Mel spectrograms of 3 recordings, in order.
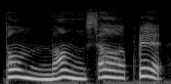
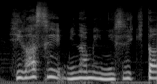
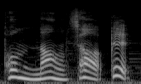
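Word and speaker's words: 東南西北: 入れん通じますねとん何シャーペイひがしみなみ西北って呼びがちなんですけど正確には本何シャーペイですまあこれは別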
